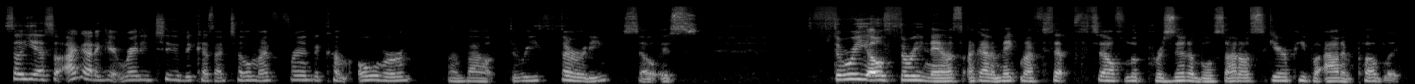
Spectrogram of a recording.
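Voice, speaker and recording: A woman from the eastern United States colors on a livestream, chatting casually with viewers, reading their comments aloud and laughing often. Playful, she drifts between accents, and her voice is on the low side and darkish, at a measured pace.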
